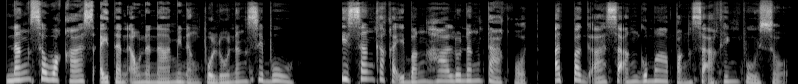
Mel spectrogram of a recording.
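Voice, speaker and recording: A woman narrates a scripted first-person dramatic story in a measured, solemn, literary manner. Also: mid-range voice, big pitch swings, no room sound, studio quality.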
